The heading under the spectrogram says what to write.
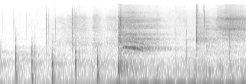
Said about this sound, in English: starting right off the bat with desperate running, heavy breathing, and coughing.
